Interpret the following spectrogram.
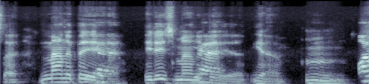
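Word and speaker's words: Manorbier: from other weal friends were like no it's Mana beer so yeah it's not Mania yeah I've been pronouncing it wrong for years yeah me too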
